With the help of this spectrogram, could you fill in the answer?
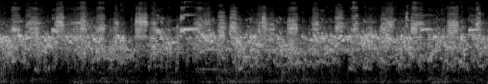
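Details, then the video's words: Budgerigars chattering as a group, steady unbroken mix of scratchy chirps and thin whistled notes from several birds at once. "Australian budgies chirping sounds"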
